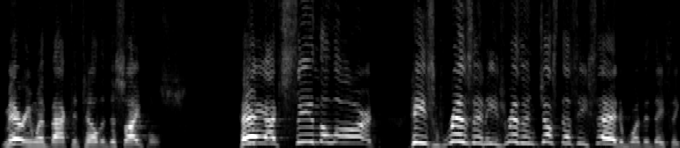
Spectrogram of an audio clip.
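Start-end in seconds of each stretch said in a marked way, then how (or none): 3.0-7.8 high, loud joyful announcement; excited shout. Acted. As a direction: burst out with the news. Mary telling disciples excitedly.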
